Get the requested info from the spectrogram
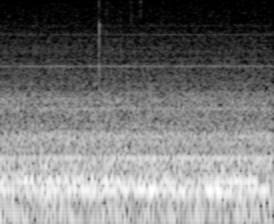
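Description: Quiet room tone: a faint steady hum and hiss with no distinct event.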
